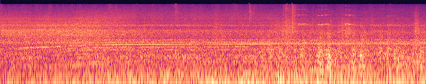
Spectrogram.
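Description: Steady, loud rumble of a Yurikamome automated transit train bound for Shinbashi, with the next stop Shin-Toyosu, heard from inside the car, with a continuous low drone, a faint rising whine, and occasional light rattles and clicks throughout.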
